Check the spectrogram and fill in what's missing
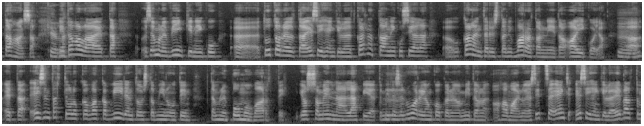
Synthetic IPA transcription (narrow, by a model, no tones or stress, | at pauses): t̪ɑhɑnsɑkːnit̪ɑʋɑlːɑːet̪ːæ | semːoneʋʋiŋkːiniːŋkṵ | t̪ut̪orelt̪ɑiesiheŋkilølet̪kɑnːɑt̪ːɑːniːŋkusiælækɑlent̪erist̪ɑniʋɑrɑt̪ɑnniːt̪æʔɑikojɑ̰ | ʔet̪ːæeisent̪ɑrt̪ːiolːɑkːɑːʋʋɑikːɑʋiːɾent̪oist̪ɑminuːt̪in | t̪æmːønempomoʋɑrt̪ːḭ | josːɑmenːæːllæpiet̪ːæmit̪esenuorioŋkokenujɑmit̪eonhɑʋɑinujɑsit̪seeŋesiheŋkiløeiʋælt̪ːæm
